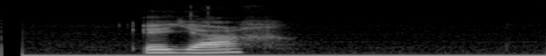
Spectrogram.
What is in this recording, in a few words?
tzutujil; diente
